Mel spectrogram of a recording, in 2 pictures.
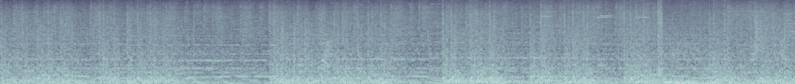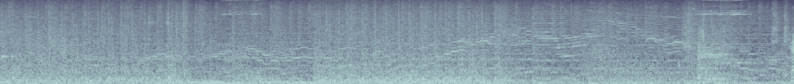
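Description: Pistol fire in the video game Gungrave G.O.R.E crackles in dense, rapid bursts among crashing impacts and action-game music, loud and continuous throughout.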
